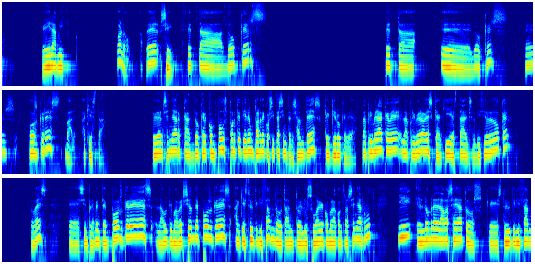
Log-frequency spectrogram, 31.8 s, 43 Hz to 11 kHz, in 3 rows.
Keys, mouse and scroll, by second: 1.1-2.3 typing, 3.5-8.0 typing, 10.7-16.1 typing, 12.2 Return, 16.7-20.1 scroll up 2, 20.1-21.7 drag, 21.8 click, 22.9 click, 23.1 click, 27.9 click, 28.2 click, 30.8 click.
